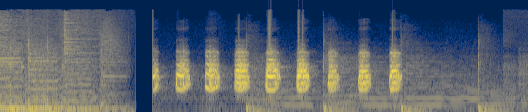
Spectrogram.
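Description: A turkey gobble: a loud, rapid rattling burst of about ten throaty pulses in quick succession, heard alone after a short stretch of rough noise.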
